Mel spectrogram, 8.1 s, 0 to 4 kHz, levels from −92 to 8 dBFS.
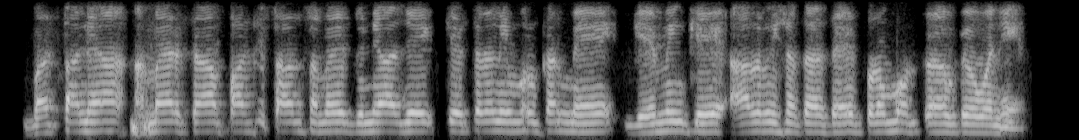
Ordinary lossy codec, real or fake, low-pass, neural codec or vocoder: Opus, 32 kbps; fake; 3.6 kHz; codec, 16 kHz in and 24 kHz out, 2.2 kbps, FireRedTTS-2 codec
